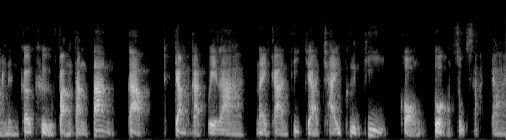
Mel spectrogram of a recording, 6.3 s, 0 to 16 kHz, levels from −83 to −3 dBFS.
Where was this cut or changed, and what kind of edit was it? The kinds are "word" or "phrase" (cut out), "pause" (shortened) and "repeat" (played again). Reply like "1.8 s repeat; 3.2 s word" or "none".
2.1 s pause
